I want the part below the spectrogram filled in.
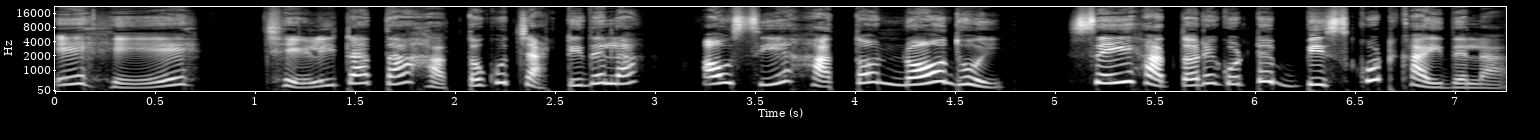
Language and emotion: Odia, disgusted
